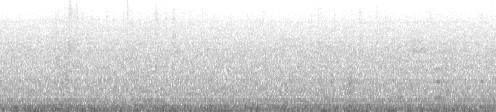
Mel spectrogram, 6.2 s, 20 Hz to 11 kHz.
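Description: Steady low rumble of a moving NJ Transit passenger train, heard from inside the coach as it runs at about 55 mph and gathers speed.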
